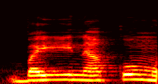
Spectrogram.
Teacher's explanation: یا ساکن سے پہلے زبر ہے تو یالین بنے گے، اسے کھینچا نہیں جائے گا۔ · لام ساکن کو میم کے ساتھ ملا کر پڑھا جائے گا۔ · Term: واولین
